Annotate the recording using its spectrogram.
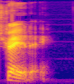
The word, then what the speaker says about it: Straya Day: It's Straya Day. Less syllables, right? – I guess, yeah. It's just Straya Day. – Straya Day. – No, don't say the A. It's Straya Day.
